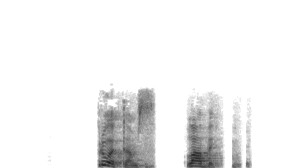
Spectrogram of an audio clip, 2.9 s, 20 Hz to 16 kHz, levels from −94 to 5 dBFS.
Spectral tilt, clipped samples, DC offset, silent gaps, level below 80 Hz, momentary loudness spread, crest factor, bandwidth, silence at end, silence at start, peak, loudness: -4 dB/octave; under 0.1%; under 0.1%; 1.58-1.84 s, 2.26-2.33 s; -70 dBFS; 15 LU; 20 dB; 7.8 kHz; 0.45 s; 1 s; -2 dBFS; -19 LUFS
